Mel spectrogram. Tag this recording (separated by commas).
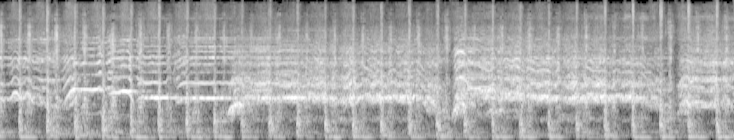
Music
